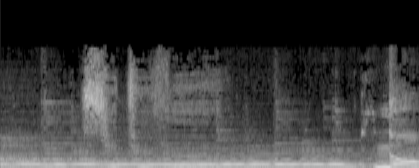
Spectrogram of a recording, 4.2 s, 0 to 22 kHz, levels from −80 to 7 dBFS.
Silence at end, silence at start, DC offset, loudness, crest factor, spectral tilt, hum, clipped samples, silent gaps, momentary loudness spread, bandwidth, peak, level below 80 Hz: 0 s; 0 s; 2%; -15 LUFS; 14 dB; -3.5 dB/octave; none; under 0.1%; none; 5 LU; 16 kHz; 0 dBFS; -42 dBFS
